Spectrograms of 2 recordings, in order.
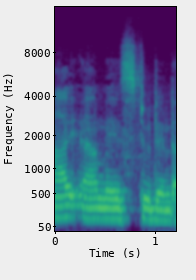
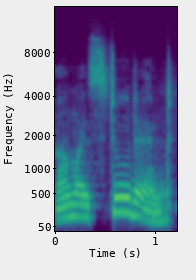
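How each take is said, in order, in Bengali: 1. 'I am' দুটি পূর্ণ শব্দ হিসেবে বলা হয়। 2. 'I am' সংকুচিত হয়ে একটি সিলেবলে বলা হয়। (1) "নরমাল ভাবে বলি ... এটা শুনতে একটু awkward লাগে" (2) "এইভাবে বলি ... শুনতে ... ভালোই রয়েছে"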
